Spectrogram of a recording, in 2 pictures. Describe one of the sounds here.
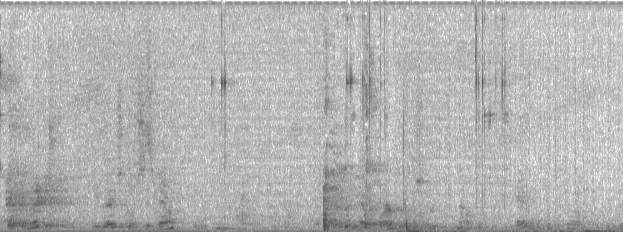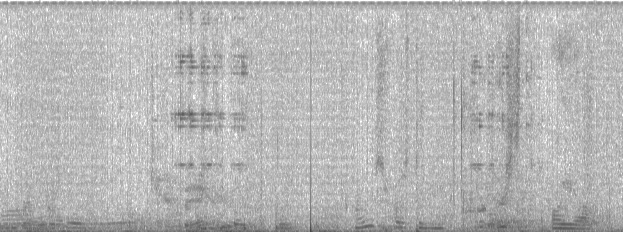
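Children chatter and talk over one another in an echoing hall.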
